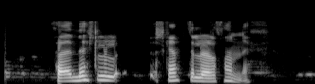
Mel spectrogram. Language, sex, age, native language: Icelandic, male, 18-19, Icelandic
